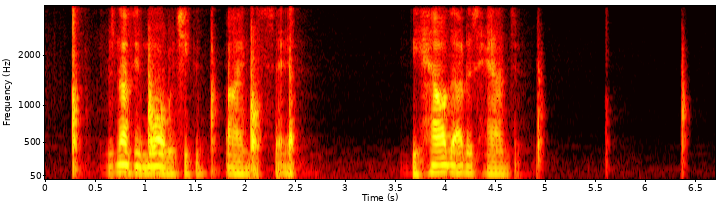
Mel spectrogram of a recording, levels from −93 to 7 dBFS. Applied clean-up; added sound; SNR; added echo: neural mask model RNNoise.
